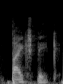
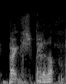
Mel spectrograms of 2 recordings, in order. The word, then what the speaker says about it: Pikes Peak: Pikes Peak. – Pikes Peak.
